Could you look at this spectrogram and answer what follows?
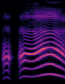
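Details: Newborn baby boy gives a brief cry, then a longer sustained wail with a clear, steady pitch; newborn cry.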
